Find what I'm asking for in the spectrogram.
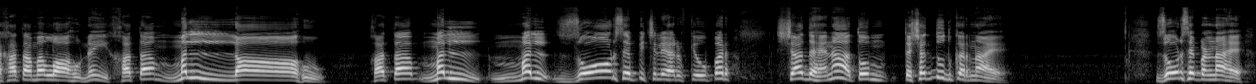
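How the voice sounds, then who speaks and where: A man's voice: very high-pitched, expressive. A man teaching a recitation class, patiently repeating sounds and asking questions that he answers himself. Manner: patient, repeats sounds slowly for students to copy. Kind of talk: recitation lesson.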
